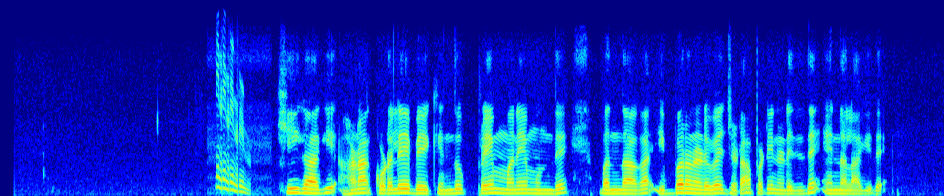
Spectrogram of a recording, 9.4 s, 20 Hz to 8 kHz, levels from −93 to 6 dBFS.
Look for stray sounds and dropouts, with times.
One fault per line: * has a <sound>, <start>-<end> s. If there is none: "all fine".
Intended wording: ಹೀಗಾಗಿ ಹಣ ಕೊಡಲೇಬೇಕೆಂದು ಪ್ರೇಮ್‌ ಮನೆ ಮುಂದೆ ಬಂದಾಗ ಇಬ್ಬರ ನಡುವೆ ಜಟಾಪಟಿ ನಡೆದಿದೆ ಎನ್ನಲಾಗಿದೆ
* has a chirp, 2.2-2.6 s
